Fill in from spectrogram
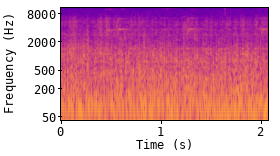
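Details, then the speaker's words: BikeBerry 100cc V2 two-stroke motorized bicycle engine on an F-Zero, freshly swapped in and ridden under steady throttle. Busy, slightly uneven buzz, since new engines sound rough before smoothing out with riding. New engine running rough before break-in. "if you can hear it new engines they sound rough and start to smooth out again"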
